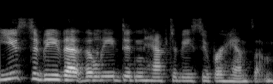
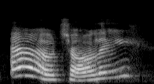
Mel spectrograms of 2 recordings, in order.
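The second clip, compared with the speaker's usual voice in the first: put-on loud, high-pitched British accent; 8 semitones higher, 6 dB louder than usual. Quoting a viral baby video to others: Charlie Bit My Finger British accent. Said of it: "Who can do a better British accent than me?".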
